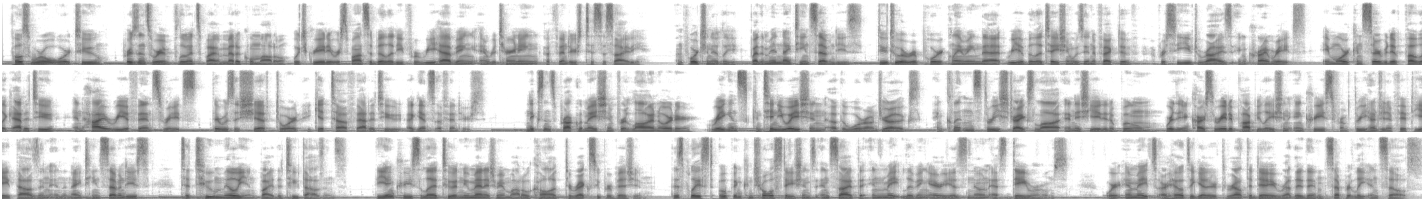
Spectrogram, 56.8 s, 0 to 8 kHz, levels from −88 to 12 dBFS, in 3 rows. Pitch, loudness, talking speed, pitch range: 105 Hz, -24 LUFS, 140 wpm, 100-115 Hz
